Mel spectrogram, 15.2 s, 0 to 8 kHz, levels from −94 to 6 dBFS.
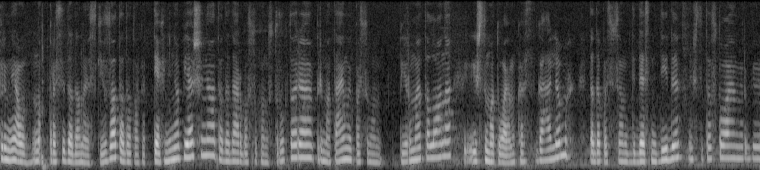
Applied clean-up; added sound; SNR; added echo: none; none; none; none.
